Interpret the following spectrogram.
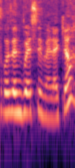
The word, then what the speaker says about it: Rozenn Malaquin: So my name is Rozenn Malaquin. Thank you for pronouncing it correctly.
